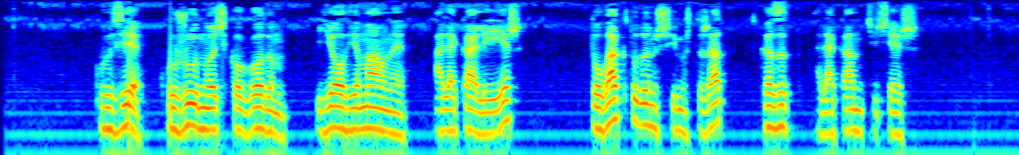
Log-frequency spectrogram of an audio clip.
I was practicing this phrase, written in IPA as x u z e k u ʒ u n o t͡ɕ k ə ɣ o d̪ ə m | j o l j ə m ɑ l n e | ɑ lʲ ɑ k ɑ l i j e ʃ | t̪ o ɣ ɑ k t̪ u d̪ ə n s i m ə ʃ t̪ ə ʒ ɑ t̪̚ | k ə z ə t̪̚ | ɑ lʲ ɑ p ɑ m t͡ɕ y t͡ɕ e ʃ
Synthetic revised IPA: k u z e k u ʒ u n o t͡ɕ k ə ɣ o d̪ ə m | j o l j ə m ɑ l n e | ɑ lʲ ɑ k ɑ l i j e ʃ | t̪ o ɣ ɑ k t̪ u d̪ ə n ʃ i m ə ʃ t̪ ə ʒ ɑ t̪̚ | k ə z ə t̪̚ | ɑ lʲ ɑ k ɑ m t͡ɕ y t͡ɕ e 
